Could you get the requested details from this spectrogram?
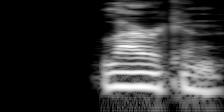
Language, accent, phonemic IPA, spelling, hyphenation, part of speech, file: English, Australia, /ˈlæɹək(ə)n/, larrikin, lar‧ri‧kin, noun / adjective, En-au-larrikin.ogg
- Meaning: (noun) A young, brash, and impertinent, and possibly violent, troublemaker, especially one who is a gang member; a hooligan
